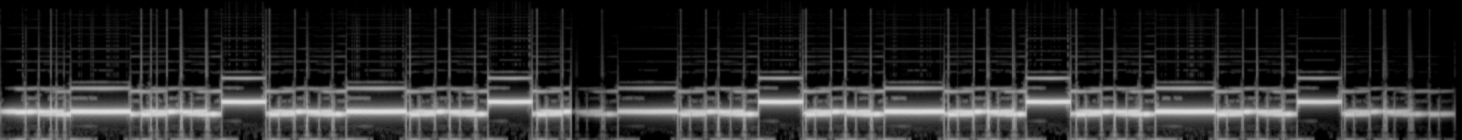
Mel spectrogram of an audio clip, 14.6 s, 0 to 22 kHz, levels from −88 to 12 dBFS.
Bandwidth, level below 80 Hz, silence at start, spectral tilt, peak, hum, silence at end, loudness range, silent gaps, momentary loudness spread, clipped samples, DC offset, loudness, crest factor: 4.4 kHz; -50 dBFS; 0 s; -4 dB/octave; 0 dBFS; none; 0.15 s; 3 LU; none; 9 LU; 0.2%; under 0.1%; -6 LUFS; 6 dB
